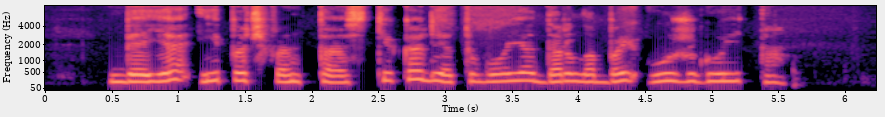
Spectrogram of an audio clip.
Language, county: Lithuanian, Utena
